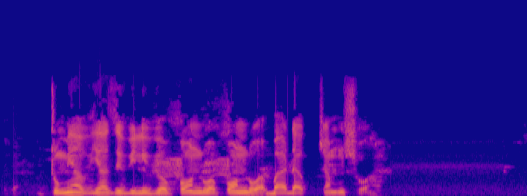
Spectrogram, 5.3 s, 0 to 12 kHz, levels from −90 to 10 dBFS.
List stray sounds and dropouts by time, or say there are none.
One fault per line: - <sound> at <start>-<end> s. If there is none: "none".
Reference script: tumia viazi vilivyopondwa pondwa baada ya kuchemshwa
none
